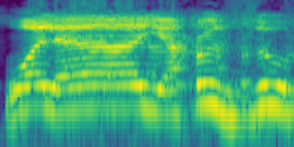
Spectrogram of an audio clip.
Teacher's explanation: لام کو تھوڑا سا کھینچا ایک الف کے برابر جتنا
